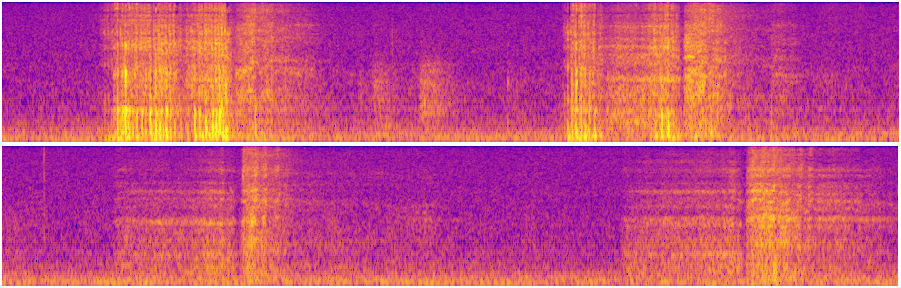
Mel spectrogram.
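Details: Rocky, a black Labrador retriever, passed out upside down on a couch and flapping his cheeks, gives breathy, rasping snores in four separate bursts, each about half a second long, in a quiet small room.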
